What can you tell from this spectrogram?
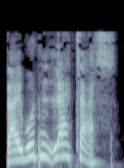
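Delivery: put-on high-pitched little boy's voice; high, drawn-out child's voice; small boy. A narrator's reading. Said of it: "said a small boy holding a bucket".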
